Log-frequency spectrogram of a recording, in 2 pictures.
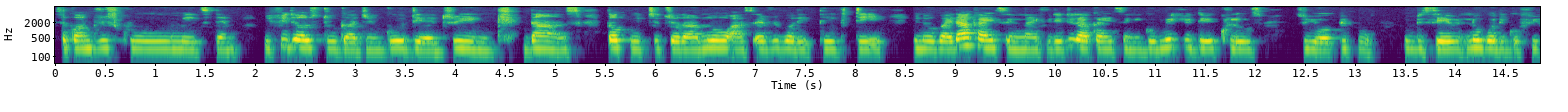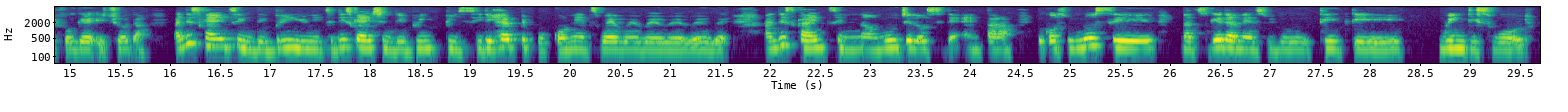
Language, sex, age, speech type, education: Nigerian Pidgin, female, 15-29, spontaneous, tertiary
